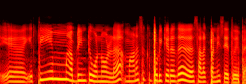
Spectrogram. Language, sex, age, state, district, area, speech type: Tamil, female, 30-45, Tamil Nadu, Cuddalore, rural, spontaneous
